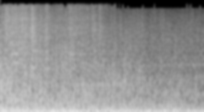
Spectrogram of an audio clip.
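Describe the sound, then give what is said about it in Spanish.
A sudden earthquake jolt strikes a room during a conversation: a deep, sustained rumble with a heavy jolt, loud low-end shaking and crackling debris noise running steadily throughout, with no voices. “En ese momento, una tremenda sacudida interrumpió la conversación y alguien en la sala gritó: ¡Terremoto!”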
